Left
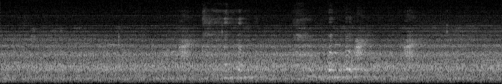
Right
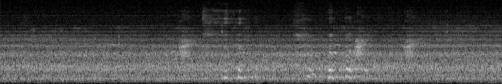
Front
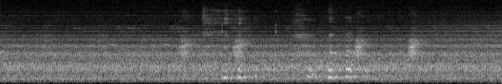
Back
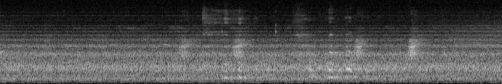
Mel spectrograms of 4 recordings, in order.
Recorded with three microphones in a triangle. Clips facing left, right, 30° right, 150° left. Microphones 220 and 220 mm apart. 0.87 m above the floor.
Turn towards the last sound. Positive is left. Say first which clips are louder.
# right 5 dB, front 5 dB
turn(degrees=-45)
